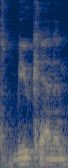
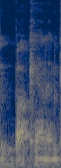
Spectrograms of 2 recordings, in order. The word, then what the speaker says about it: Buchanan: I lived in Southwest Virginia for 15 years, and I lived in a place that most people would pronounce Buchanan County, but it's pronounced locally Buchanan County.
